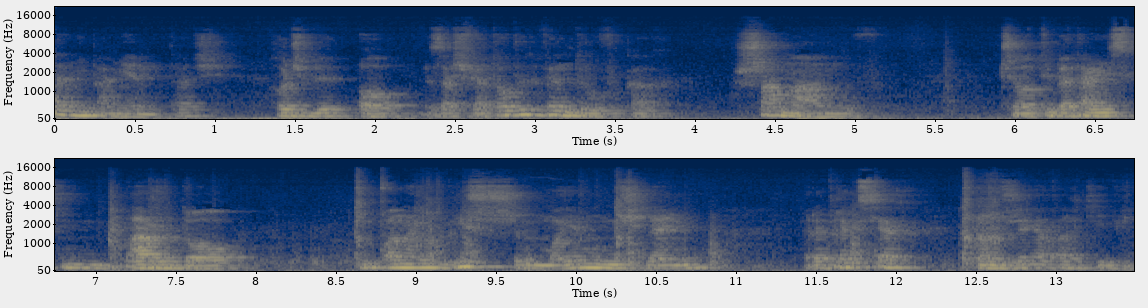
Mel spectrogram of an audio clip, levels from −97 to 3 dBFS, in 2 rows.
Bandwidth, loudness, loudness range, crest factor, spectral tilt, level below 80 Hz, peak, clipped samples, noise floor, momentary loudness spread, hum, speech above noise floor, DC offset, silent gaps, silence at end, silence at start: 14 kHz; -36 LUFS; 4 LU; 18 dB; -6.5 dB/octave; -58 dBFS; -18 dBFS; under 0.1%; -57 dBFS; 16 LU; none; 22 dB; under 0.1%; none; 0 s; 0 s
